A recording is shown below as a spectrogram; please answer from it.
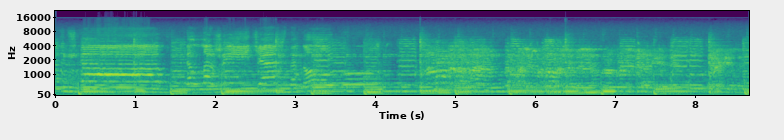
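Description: Rock music playing loudly: an instrumental stretch with guitar over a steady bass and rhythm.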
